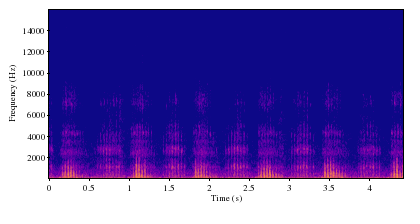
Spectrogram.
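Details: Cat snoring while asleep, each breath a hoarse, noisy rasp repeating roughly every 0.8 seconds in an even cycle, quiet and close, with no other sounds.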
